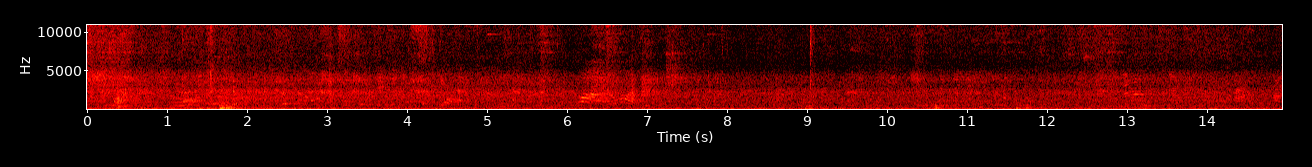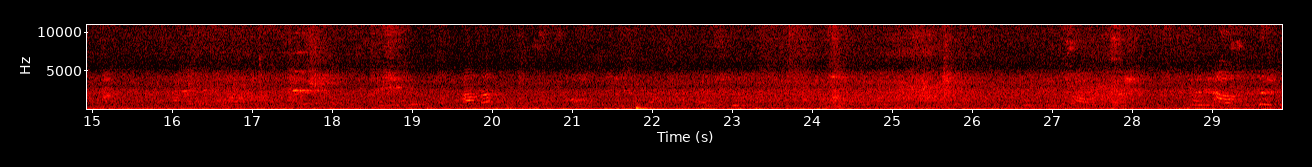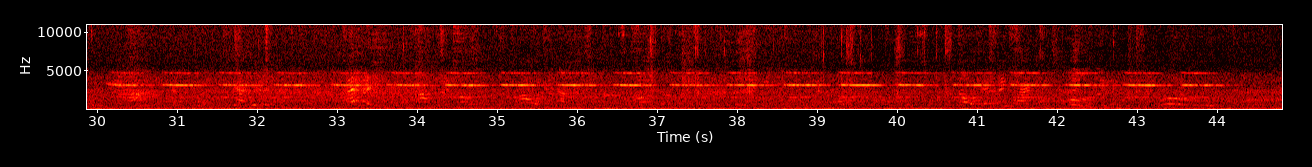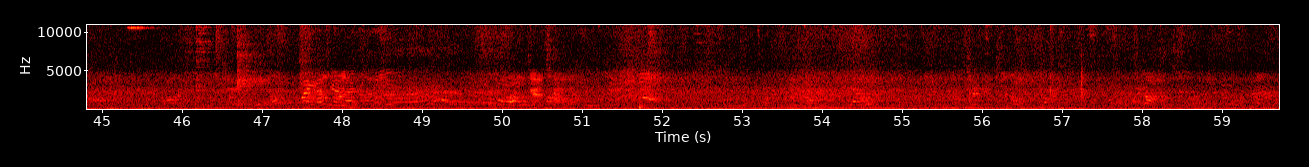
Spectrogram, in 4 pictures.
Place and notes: SiPing Park, Taipei - in the Park
Sitting in the park, In children's play area, Environmental sounds, Motorcycle sound, Traffic Sound, Binaural recordings, Zoom H4n+ Soundman OKM II
6 February, ~17:00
